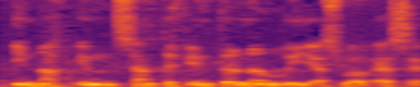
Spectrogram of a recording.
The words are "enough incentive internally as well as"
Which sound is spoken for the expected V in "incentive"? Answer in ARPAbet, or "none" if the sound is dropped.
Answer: F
